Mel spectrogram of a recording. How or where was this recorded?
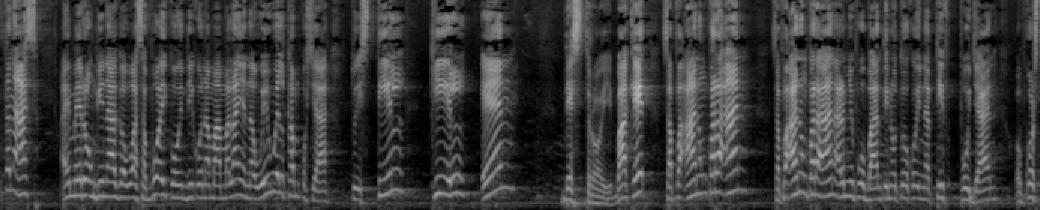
large echoing room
